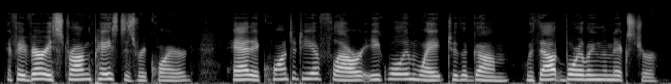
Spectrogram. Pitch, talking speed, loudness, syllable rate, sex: 210 Hz, 195 wpm, -17 LUFS, 5.5 syllables/s, female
